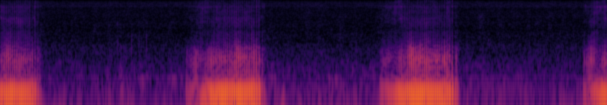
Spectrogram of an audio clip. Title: Snoring Pug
